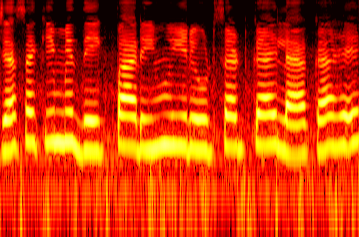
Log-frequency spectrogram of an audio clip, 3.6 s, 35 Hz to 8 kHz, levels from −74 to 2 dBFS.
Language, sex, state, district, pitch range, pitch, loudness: Hindi, female, Delhi, New Delhi, 260-290 Hz, 275 Hz, -14 LUFS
